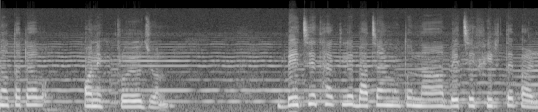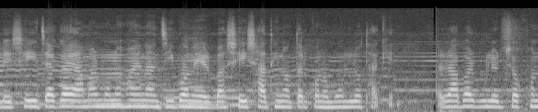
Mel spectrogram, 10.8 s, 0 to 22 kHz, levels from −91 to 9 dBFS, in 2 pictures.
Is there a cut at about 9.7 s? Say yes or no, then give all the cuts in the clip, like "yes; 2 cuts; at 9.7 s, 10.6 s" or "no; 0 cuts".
yes; 1 cut; at 9.7 s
